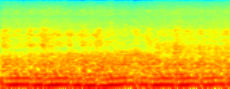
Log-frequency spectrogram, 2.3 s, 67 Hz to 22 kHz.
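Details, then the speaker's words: Highly modified 1999 Nissan Skyline R34 GT-R, T88 big turbo, Getrag gearbox with twin-plate clutch: deep steady idle with loose chunky rattle; known twin-plate clutch rattle, unsure if anything wrong; twin-plate clutch rattle at idle. "the jet drag gearbox that's in the r34 and the Supra is known to make a junk junk sound when it's got a twin plate clutch in it"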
